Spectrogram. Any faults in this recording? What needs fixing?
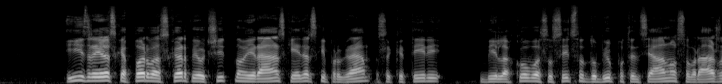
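No audible faults; nothing to fix.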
